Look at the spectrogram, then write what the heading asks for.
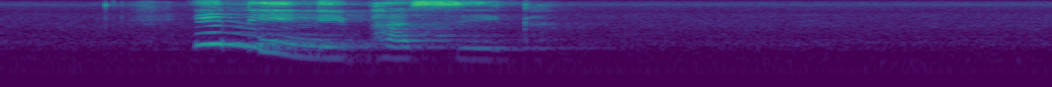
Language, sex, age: South Ndebele, female, 21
